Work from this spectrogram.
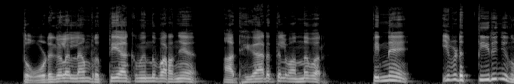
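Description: A short recording of speech with no technical fault audible anywhere in it. Nothing in it needs a time or a cause to be pointed out.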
